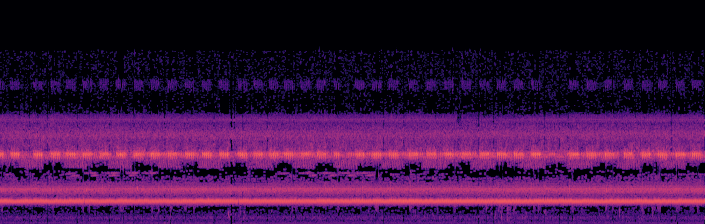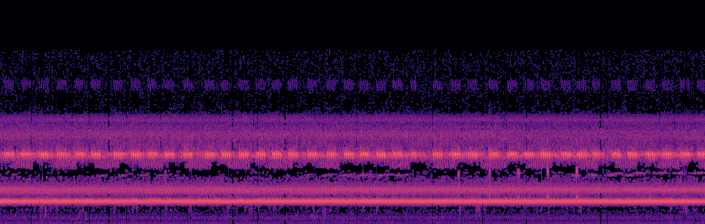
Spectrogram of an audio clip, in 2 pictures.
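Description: Night chorus of crickets or similar insects trilling steadily at several high pitches at once, the highest a fast, fine pulsing, with no breaks.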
